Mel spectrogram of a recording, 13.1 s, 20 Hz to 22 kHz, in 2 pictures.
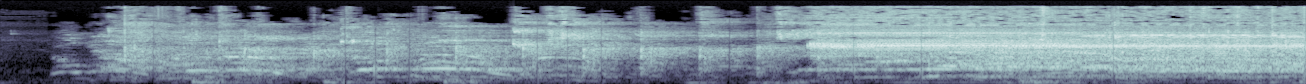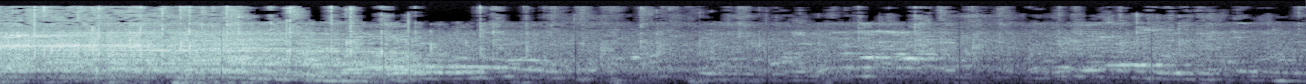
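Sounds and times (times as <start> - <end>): crowd noise: 0.8 - 13.0
scoreboard horn: 4.0 - 7.4.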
